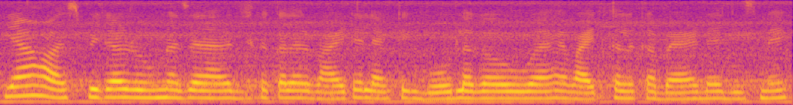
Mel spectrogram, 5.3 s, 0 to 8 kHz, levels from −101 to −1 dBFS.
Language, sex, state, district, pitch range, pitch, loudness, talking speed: Hindi, male, Chhattisgarh, Raipur, 195-220 Hz, 205 Hz, -15 LUFS, 225 wpm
